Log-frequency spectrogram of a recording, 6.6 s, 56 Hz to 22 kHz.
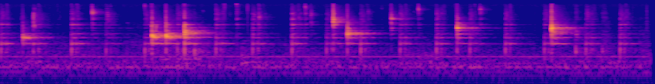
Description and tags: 20110924 dripping.mono.07.loop
dripping sound. Sennheiser MKH60, Shure FP24 preamp, PCM M10 recorder
dripping, faucet, rain, tap, water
